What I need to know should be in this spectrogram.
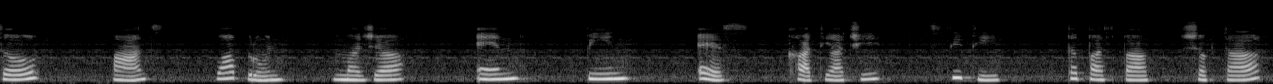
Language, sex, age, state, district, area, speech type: Goan Konkani, female, 18-30, Goa, Salcete, rural, read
